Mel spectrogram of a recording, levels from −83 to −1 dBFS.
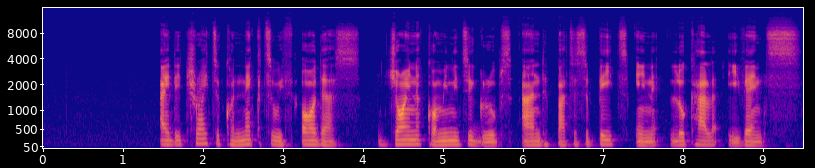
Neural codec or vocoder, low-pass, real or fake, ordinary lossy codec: none; 14.4 kHz; real; none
